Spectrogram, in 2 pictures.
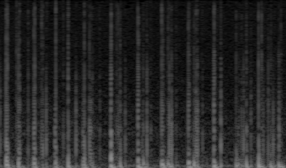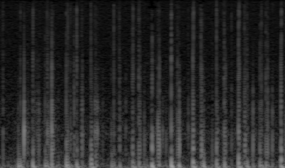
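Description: A yellow, hollow, air-filled inflatable PVC massage ball with nubs is held in one hand and tapped from below with the fingertips. The result is a rapid, uneven stream of soft, dull, low thumps that die away almost instantly.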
